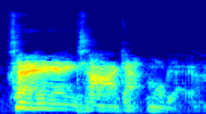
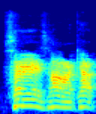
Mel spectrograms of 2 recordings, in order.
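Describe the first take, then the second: First: Loud, drawn out very slowly; big voice again. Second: Booming, much higher and louder; big voice. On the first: Speaker re-imitating Claude Cloutier's booming voice. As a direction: stretch Cinq cent quatre slow and loud. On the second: Claude Cloutier booming Cinq cent quatre to Pierre. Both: Retold or imitated. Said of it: "il parlait avec une grosse voix".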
